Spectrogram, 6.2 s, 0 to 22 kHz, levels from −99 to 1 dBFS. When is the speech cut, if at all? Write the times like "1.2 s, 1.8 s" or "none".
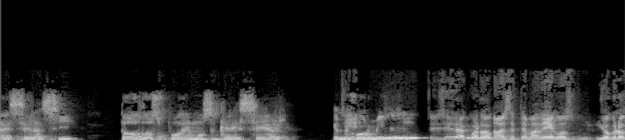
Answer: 3.2 s, 4.9 s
